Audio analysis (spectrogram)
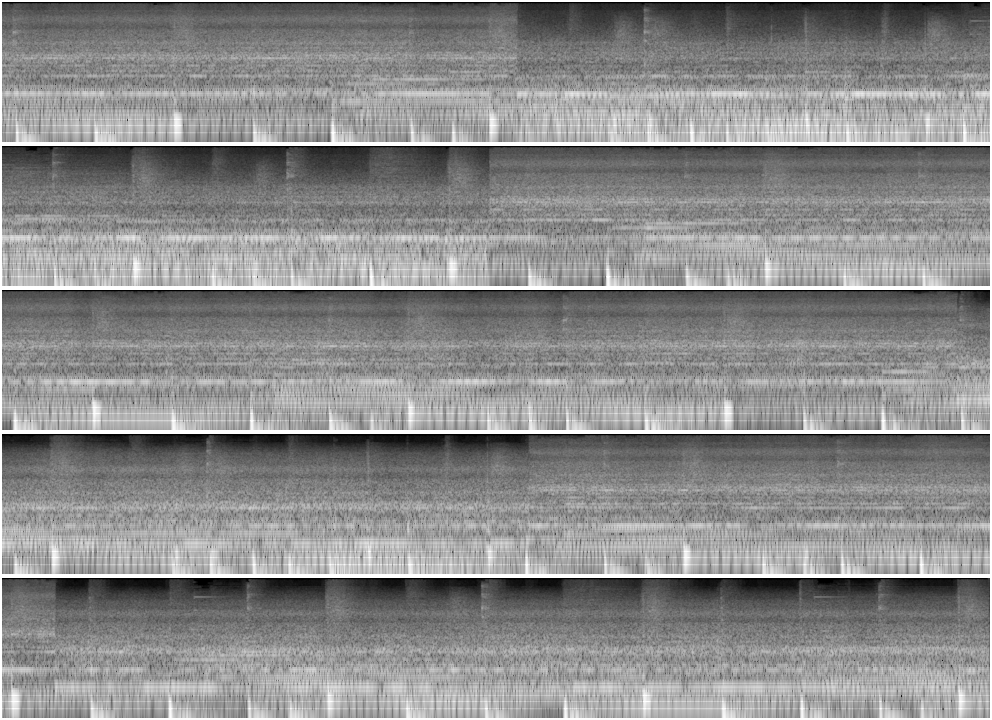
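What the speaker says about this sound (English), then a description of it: "The bale plucker machine strips small tufts of fiber from each bale and sucks the fibers, directing them to the blowroom machine through pipes." A bale plucker machine in a cotton spinning mill runs with a loud, steady mechanical whir and airy suction roar, with rhythmic clattering pulses throughout and no voices.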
